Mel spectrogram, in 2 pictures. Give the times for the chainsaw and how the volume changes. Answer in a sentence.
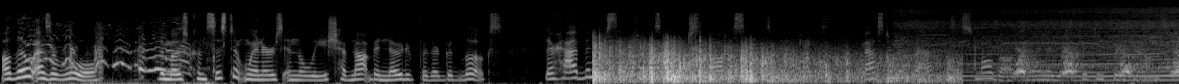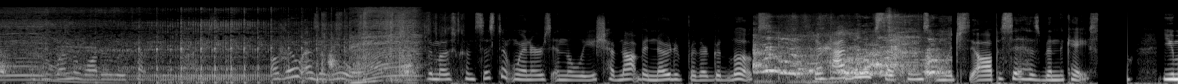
You can hear the chainsaw from 8.8 to 16.1 s, getting louder.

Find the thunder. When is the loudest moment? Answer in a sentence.
The loudest moment of the thunder is at 7 seconds.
